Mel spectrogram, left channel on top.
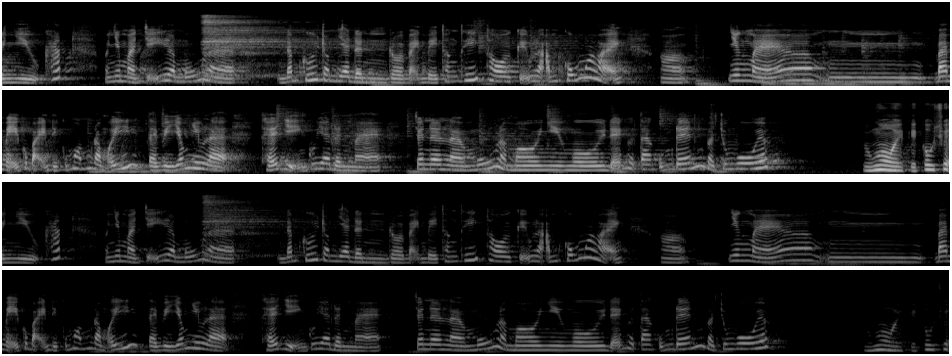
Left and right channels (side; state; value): right; quieter; 12.0 dB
